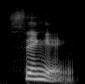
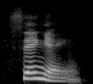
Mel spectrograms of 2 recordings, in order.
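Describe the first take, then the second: The two takes are said the same way.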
